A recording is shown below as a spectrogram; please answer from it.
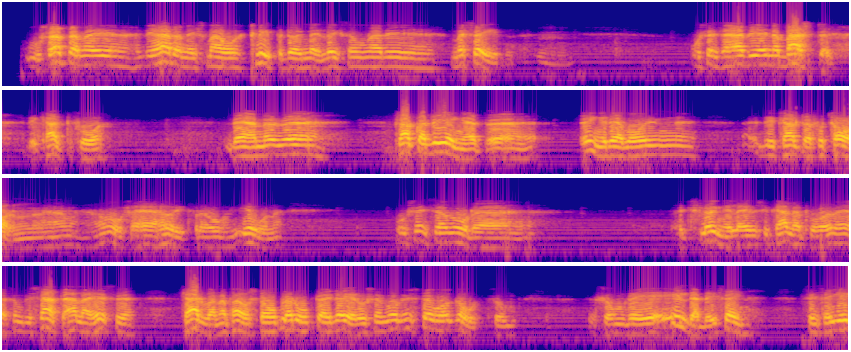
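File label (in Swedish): Mjällby Blekinge, Svenska sagor dialekter; Folkminnen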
